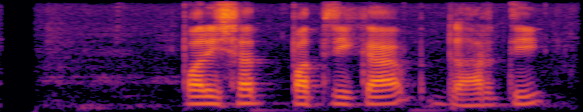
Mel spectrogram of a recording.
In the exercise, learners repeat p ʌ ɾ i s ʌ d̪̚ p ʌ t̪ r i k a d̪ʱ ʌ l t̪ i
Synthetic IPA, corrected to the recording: p ʌ ɾ i s ʌ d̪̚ p ʌ t̪ r i k a d̪ʱ ʌ r t̪ i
